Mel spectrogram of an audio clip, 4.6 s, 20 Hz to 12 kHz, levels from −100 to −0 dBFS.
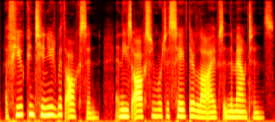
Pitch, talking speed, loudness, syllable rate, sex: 175 Hz, 210 wpm, -17 LUFS, 5.7 syllables/s, female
